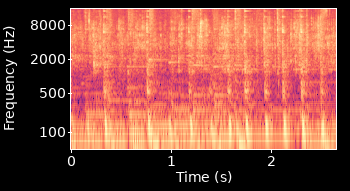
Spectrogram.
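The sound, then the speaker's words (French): A small spoon stirring an iced ginger beer cocktail: a quick, regular run of clinking and swishing strokes that continues steadily at moderate loudness throughout. “Et là, on prend la petite cuillère pour mélanger un petit peu. On touille.”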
